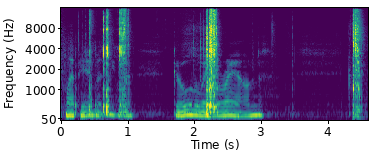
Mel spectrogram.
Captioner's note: plastic peeling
